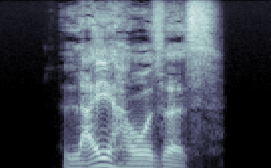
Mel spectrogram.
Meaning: genitive singular of Leihhaus
- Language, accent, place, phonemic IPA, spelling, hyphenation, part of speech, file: German, Germany, Berlin, /ˈlaɪ̯ˌhaʊ̯zəs/, Leihhauses, Leih‧hau‧ses, noun, De-Leihhauses.ogg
